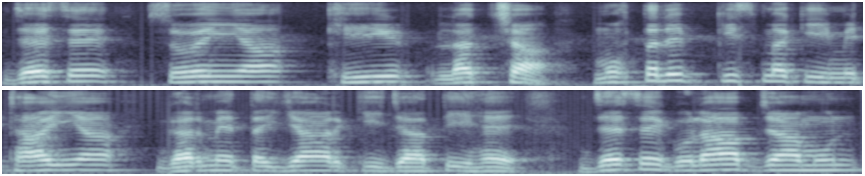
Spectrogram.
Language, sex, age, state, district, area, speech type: Urdu, male, 18-30, Bihar, Purnia, rural, spontaneous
